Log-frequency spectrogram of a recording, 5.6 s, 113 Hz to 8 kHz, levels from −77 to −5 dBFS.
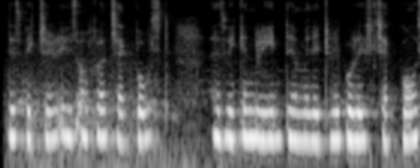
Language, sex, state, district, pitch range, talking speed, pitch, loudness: English, female, Assam, Kamrup Metropolitan, 230-245 Hz, 160 wpm, 235 Hz, -17 LUFS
